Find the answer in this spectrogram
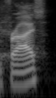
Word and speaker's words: Fries: really your last name fries it's it is my last name it's technically pronounced freeze but it's spelled like the English fries but yes that's my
